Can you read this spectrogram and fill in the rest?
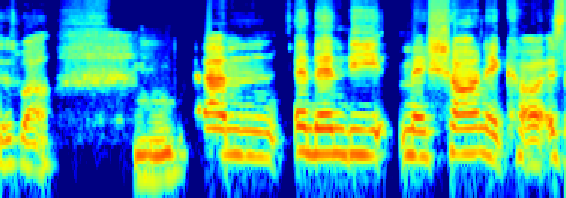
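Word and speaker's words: Mechaniker: So again, if you unsure sometimes, like do the syllables. Mesh. So you push out, you know, your soft ch, and then anica.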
